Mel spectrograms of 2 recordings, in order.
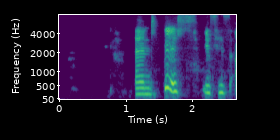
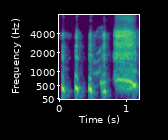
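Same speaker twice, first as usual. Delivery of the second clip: high loud laugh; real high burst of laughter; 8 dB louder than usual. Real, not acted. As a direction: laugh out at her own joke. Laughs at own joke.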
